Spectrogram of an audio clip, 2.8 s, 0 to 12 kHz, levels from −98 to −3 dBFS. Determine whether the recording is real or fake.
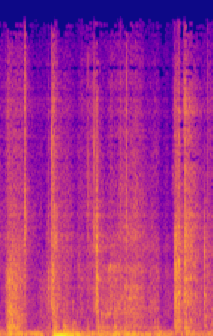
fake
